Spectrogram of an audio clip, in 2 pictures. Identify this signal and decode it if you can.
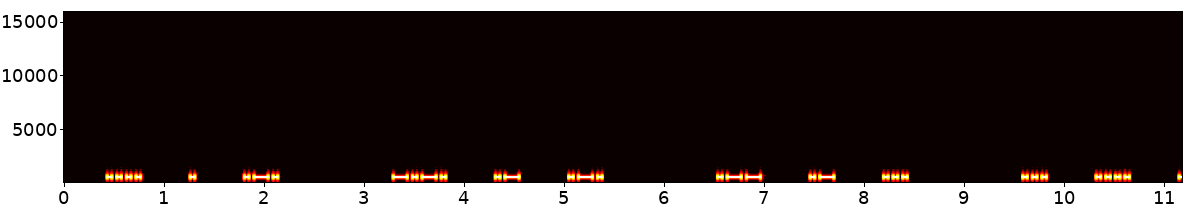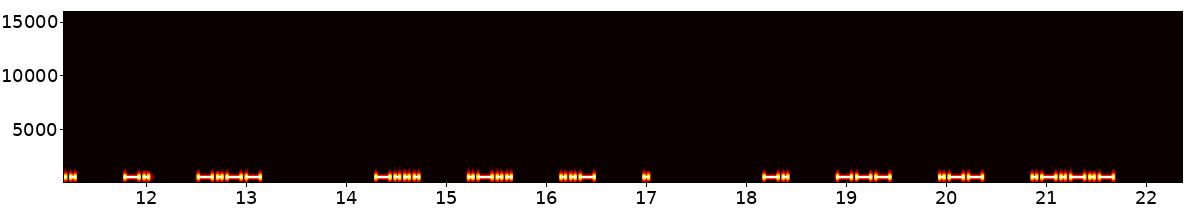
Morse code, heard as a keyed tone, about 25 wpm, spaced as for 13 wpm, 600 Hz. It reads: HER CAR WAS SHINY BLUE NOW.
